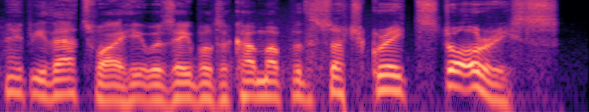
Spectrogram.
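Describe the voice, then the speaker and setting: Man as a bright-voiced, earnest craftsman. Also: mid-range voice, expressive, fairly quick, a little hiss or hum, natural voice. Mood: hopeful. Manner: earnest, explanatory. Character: worried craftsman father, polite, earnest. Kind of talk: anime video game voice acting.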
